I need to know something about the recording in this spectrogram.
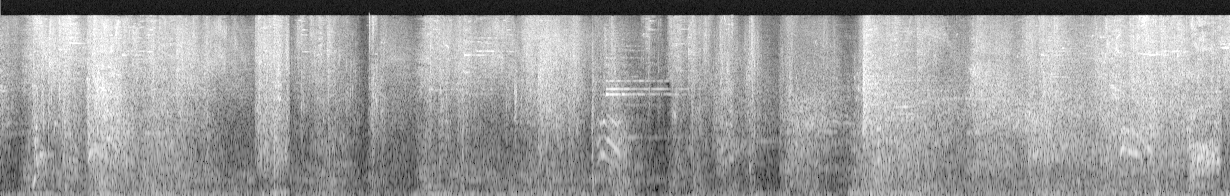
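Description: Game spell effects crackle and clash rapidly throughout a fight.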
